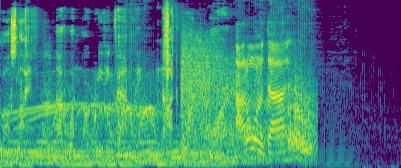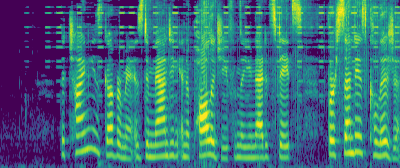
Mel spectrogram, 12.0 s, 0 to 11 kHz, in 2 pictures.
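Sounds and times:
low tone: 4.8s - 12.0s
woman speaking: 6.9s - 12.0s.

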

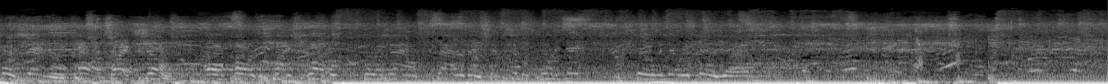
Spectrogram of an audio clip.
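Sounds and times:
faint voices: 0.0s - 11.0s.

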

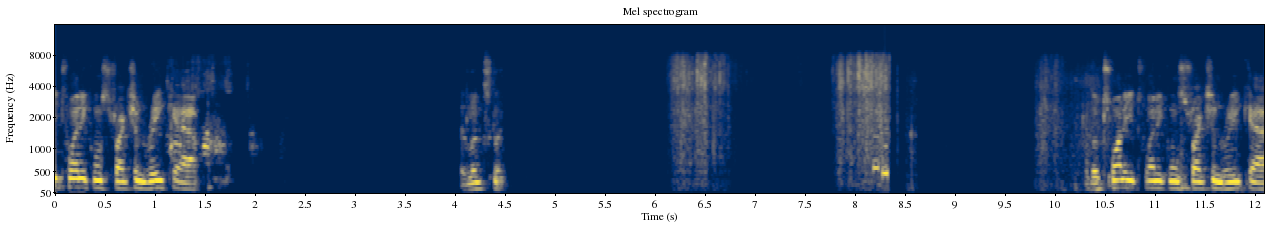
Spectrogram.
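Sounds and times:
crackling noise on call audio: 6.0s - 10.7s.

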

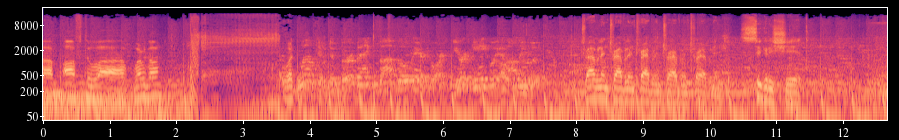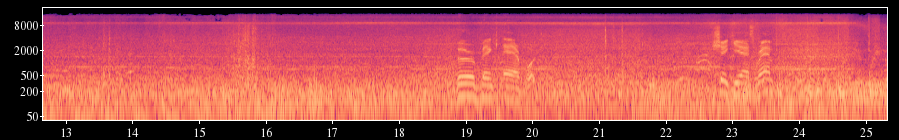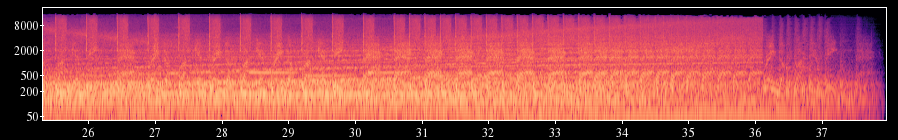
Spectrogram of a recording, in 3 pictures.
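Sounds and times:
aircraft engines roaring: 0.0s - 2.2s, 3.6s - 37.6s
high thin whine: 11.3s - 36.3s.

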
